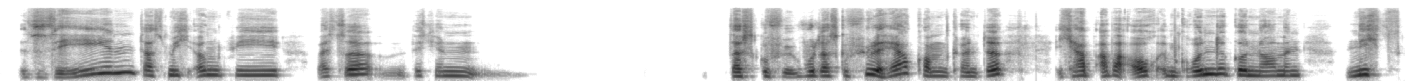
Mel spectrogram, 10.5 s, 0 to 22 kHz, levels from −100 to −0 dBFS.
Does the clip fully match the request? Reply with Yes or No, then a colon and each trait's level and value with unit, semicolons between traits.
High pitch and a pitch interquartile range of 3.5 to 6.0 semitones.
Yes: high, 205 Hz; average, 4.0 semitones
